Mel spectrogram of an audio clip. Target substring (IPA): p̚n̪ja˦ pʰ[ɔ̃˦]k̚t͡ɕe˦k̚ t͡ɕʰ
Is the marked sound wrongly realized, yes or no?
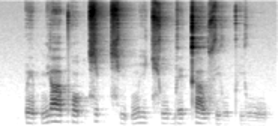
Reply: no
